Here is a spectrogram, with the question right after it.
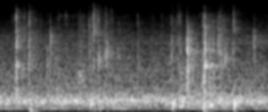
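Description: A dry, partly carved solid white bar of soap is shaved into flakes with a utility knife blade. The sound is a soft, steady scraping with light, crisp ticks and a few brighter snaps over a faint low hum. The ticks die away quickly, leaving no ring.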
